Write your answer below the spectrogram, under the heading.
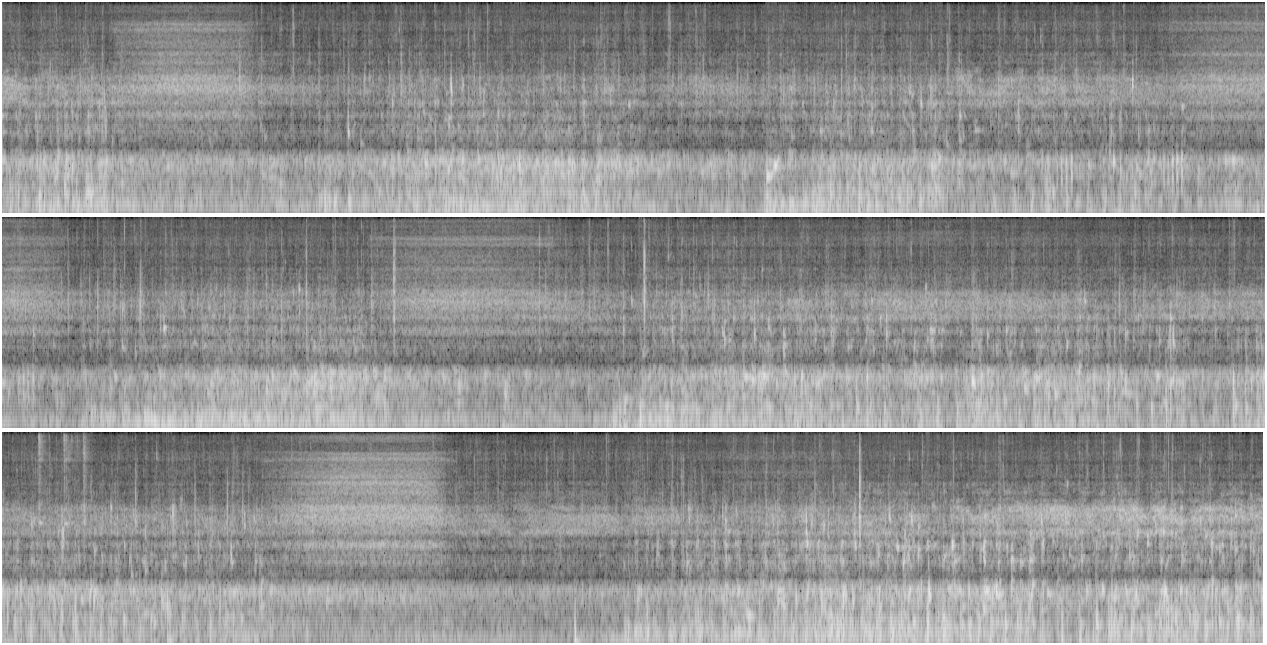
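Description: Scuba diver breathing through a regulator underwater: an uneven bubbling rumble of exhaled bubbles, with a short hiss of inhalation every several seconds.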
